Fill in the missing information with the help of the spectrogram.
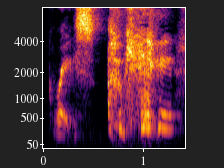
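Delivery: ordinary talk, nothing marked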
